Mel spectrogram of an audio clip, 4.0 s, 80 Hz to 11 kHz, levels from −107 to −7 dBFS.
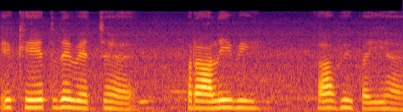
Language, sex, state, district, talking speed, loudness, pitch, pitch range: Punjabi, female, Punjab, Fazilka, 150 wpm, -18 LUFS, 210 Hz, 195-220 Hz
